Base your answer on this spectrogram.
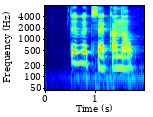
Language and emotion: Russian, neutral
